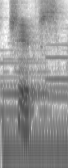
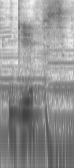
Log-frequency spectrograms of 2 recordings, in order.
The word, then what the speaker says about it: GIF: to pronounce gif but the inventor of chief has said that chiefs are pronounced chiefs not gifts so if the guy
